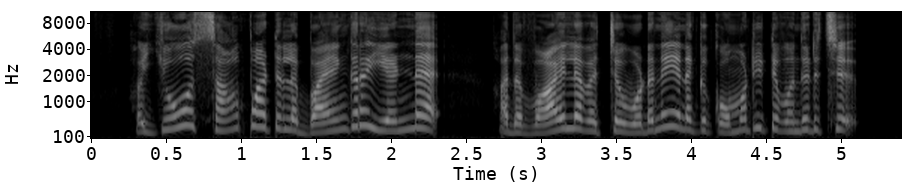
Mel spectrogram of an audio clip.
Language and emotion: Tamil, disgusted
